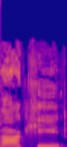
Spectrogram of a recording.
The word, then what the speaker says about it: Rakı: Raki, eigentlich Rake ausgesprochen, ist das Nationalgetränk der Türkei.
